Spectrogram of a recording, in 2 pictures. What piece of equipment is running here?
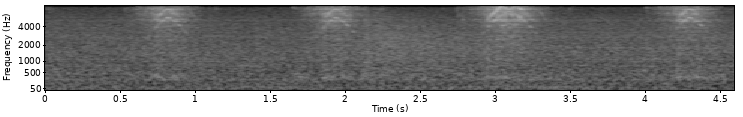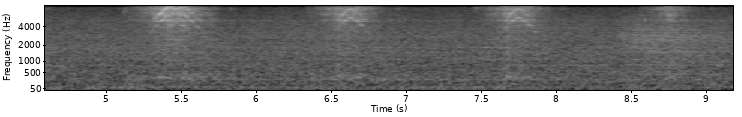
slide rail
